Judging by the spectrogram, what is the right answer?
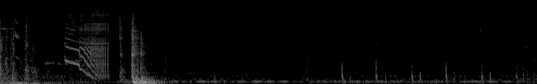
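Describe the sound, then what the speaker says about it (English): Loud thumping knocks on a door in Pathologic follow a quick rising whoosh. A pair of heavy close thuds gives way to fainter tapping and clopping footsteps. "Knock, knock."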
